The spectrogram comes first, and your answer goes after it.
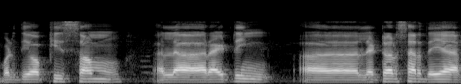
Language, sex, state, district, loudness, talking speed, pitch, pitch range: English, male, Odisha, Malkangiri, -16 LUFS, 130 wpm, 115 Hz, 110-130 Hz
